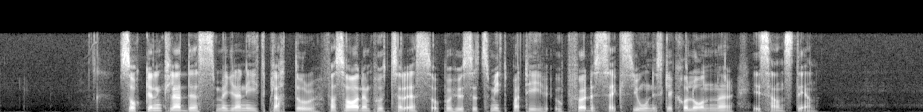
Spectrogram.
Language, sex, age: Swedish, male, 27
